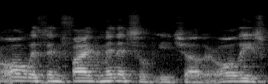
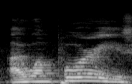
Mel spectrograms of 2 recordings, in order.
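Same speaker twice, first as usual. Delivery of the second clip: slow, raised, louder plea for puris; insistent child; 4 semitones higher, 6 dB louder than usual. Retold or imitated. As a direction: ask again, digging in like a boy. Child repeating request second time.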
